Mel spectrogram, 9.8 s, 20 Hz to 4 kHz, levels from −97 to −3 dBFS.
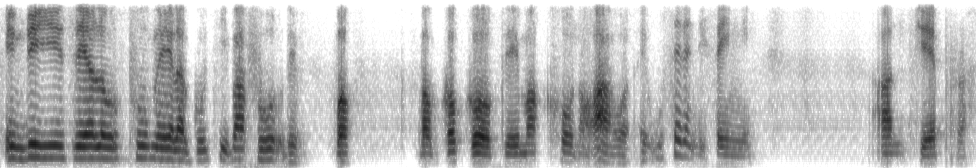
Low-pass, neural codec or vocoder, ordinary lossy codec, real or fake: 3.6 kHz; codec, 16 kHz in and 24 kHz out, 0.4 kbps, LongCat-Audio-Codec, fine tuned four codebook decoder; none; fake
